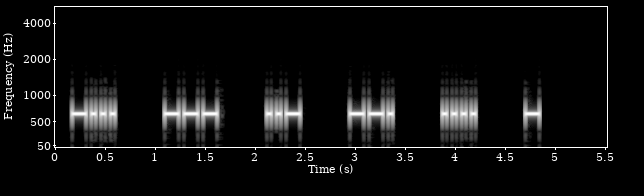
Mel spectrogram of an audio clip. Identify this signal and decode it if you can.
Morse code, heard as a keyed tone, about 25 wpm, spaced as for 13 wpm, 650 Hz. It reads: BOUGHT
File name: SS106 13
